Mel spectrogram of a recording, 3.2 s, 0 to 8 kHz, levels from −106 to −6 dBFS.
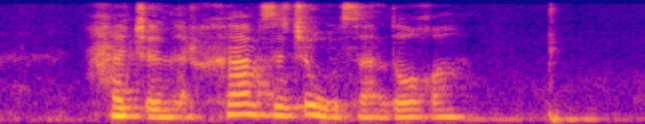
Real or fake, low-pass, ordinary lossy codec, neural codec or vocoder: fake; 7.2 kHz; Opus, 64 kbps; codec, 16 kHz, 4 kbps, FunCodec, trained on Chinese and English, 50 frames a second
